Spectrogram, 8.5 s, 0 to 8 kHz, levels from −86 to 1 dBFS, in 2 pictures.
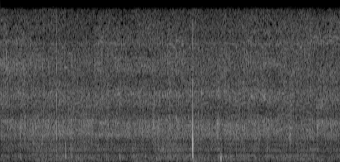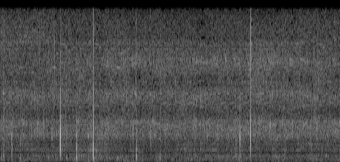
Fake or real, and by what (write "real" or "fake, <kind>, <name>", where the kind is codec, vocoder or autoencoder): fake, codec, SNAC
